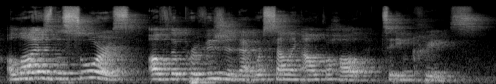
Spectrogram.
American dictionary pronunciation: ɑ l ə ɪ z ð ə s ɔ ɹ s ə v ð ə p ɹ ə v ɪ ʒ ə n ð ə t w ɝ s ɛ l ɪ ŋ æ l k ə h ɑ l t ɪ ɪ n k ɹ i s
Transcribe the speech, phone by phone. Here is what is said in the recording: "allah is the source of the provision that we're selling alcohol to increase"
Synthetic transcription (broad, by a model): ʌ l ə ɪ z ð ə s ɔ ɹ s ə v ð ə p ɹ ə v ɪ ʒ ə n ð ə t w ɝ s ɛ l ɪ ŋ æ l k ə h ɑ l t ɪ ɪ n k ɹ i s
